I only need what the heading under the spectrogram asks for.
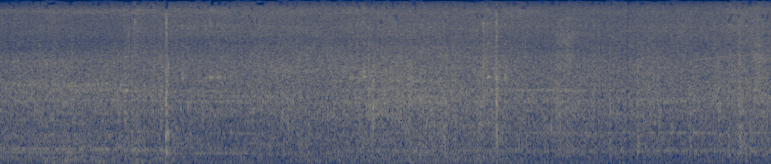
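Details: Steady vehicle rumble and hiss with occasional short knocks and no animal calls.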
